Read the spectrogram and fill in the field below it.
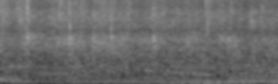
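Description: Dense, steady applause from a large audience at an outdoor political rally in Begusarai, Bihar, where Home Minister Amit Shah is speaking; continuous, close-sounding clapping fills the whole moment with a low hum underneath.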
